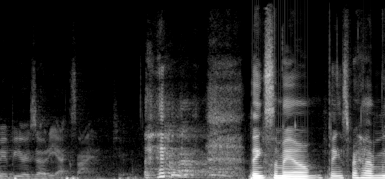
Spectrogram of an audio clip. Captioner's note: laughs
